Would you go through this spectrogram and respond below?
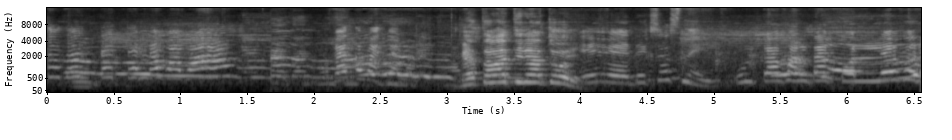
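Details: High-pitched, wavering crying in strained bursts from an infant girl during ear piercing: a pain cry.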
